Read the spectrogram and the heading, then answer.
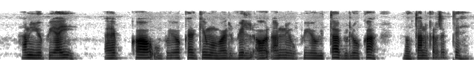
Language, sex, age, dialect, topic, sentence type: Hindi, male, 25-30, Awadhi Bundeli, banking, statement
